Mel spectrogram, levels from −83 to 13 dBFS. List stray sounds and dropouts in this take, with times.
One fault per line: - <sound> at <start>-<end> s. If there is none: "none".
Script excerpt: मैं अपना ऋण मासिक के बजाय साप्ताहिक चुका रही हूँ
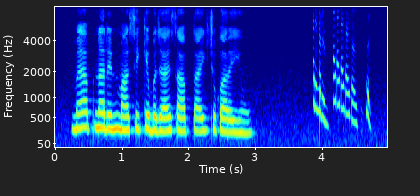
- chirp at 3.9-4.7 s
